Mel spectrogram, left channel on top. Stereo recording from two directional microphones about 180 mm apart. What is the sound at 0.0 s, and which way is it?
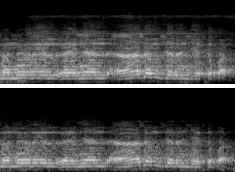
A man's voice, 30° right (ahead or behind).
